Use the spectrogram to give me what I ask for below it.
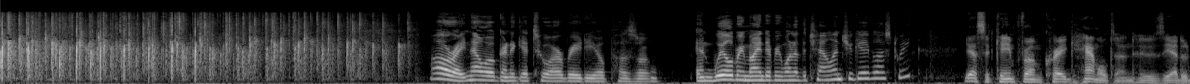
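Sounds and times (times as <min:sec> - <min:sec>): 
audience applause during a word puzzle quiz: 0:00.0 - 0:04.2
speech: 0:04.3 - 0:11.8.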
